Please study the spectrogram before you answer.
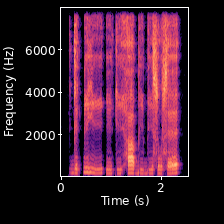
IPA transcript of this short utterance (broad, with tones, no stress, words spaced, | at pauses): ɡe˧k͡pi˦ji˧ | ĩ˨ki˨ha˧ bi˨bi˨su˨ sɛ˨˦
